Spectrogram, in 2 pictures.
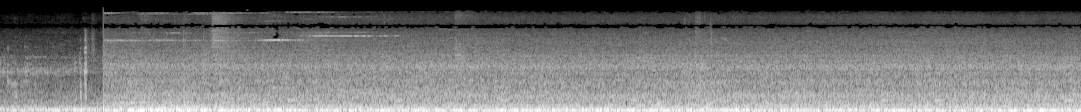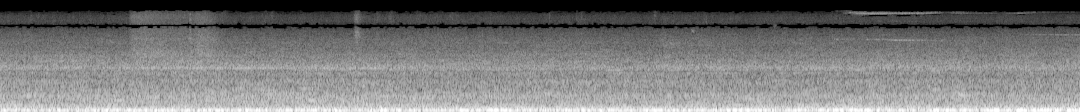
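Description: Train running along the tracks: a steady low rumble of wheels on rail that starts about a second in and holds without a horn.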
